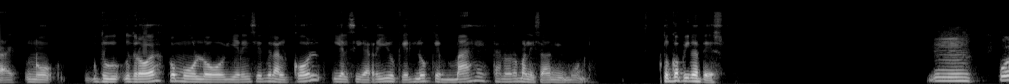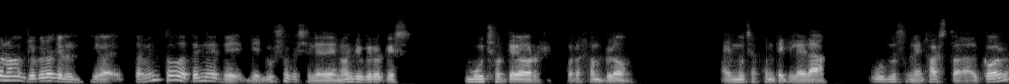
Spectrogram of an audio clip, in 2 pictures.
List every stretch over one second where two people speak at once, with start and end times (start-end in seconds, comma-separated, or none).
none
